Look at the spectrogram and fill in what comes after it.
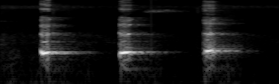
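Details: Hiccups demonstrated in an English vocabulary lesson on body sounds: three abrupt, voiced hiccup-like bursts about a second apart, each fading quickly.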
